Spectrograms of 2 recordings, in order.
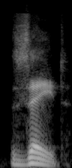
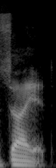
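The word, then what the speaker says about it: Zayed: Just Muhammad bin Zade. Zade, not Zed. But some people pronounce Zad.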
